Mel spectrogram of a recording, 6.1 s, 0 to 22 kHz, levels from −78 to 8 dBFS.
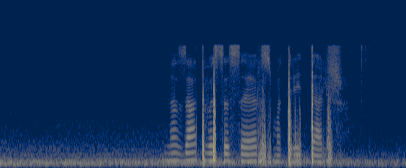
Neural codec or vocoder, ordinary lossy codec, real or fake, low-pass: none; none; real; 7.2 kHz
